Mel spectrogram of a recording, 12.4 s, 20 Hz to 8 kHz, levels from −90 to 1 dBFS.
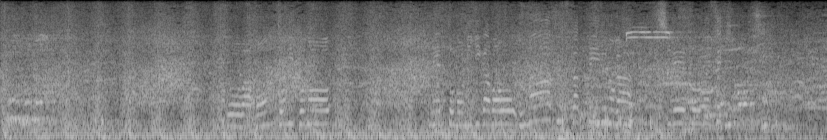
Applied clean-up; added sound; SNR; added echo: none; Drip / Water tap, faucet; 9 dB; none.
